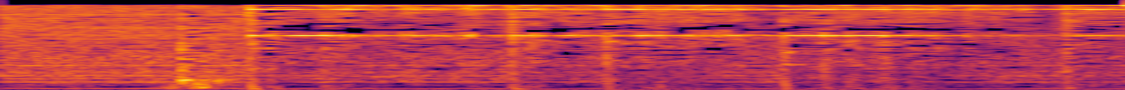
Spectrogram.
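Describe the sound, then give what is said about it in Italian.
A small bell rung to call a town council meeting to order before a budget vote: one sharp strike followed by high, sustained ringing tones that carry on fairly loudly over a low background hum. “Campanella.”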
